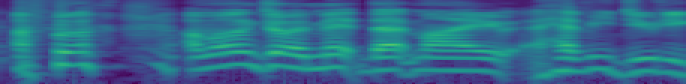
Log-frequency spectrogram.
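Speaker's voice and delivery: high giggling admission; laughing. Real, not acted. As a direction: laugh through the words. Laughs admitting weak ship.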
